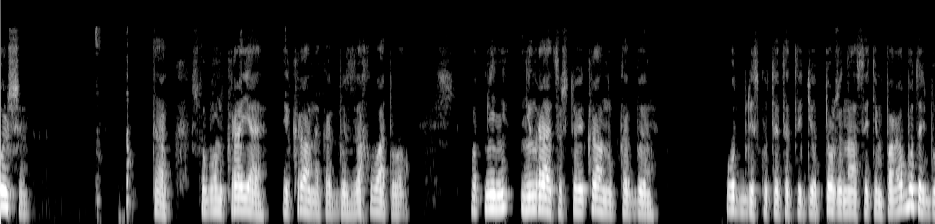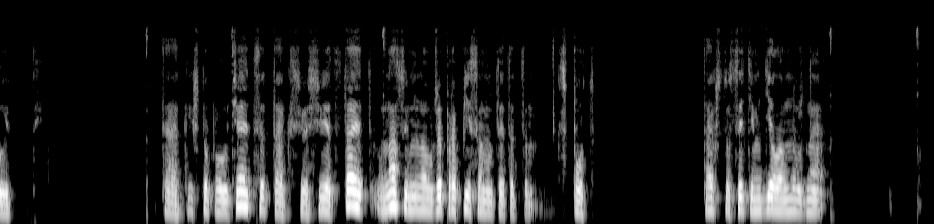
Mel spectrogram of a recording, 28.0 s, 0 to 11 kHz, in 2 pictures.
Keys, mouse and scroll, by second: 3.6 middle click, 6.6-7.0 scroll up 4, 8.9-9.3 scroll down 2, 16.4 click, 22.9-23.3 scroll down 2, 26.3 click.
